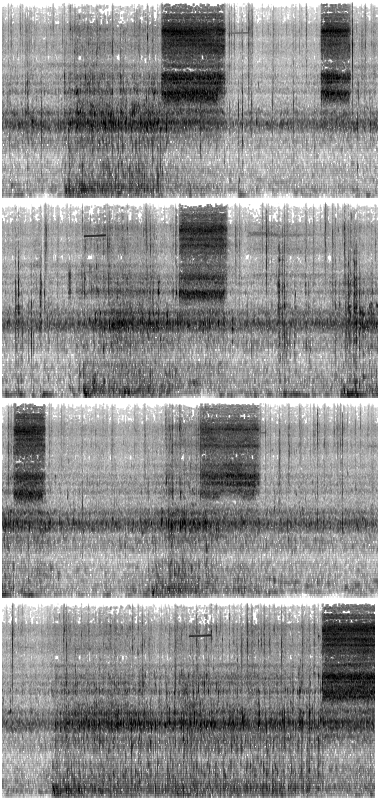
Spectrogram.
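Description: A scuba diver breathing underwater through an open-circuit regulator: four long rushes of exhaled bubbles spaced several seconds apart, with short hissing breaths between them.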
